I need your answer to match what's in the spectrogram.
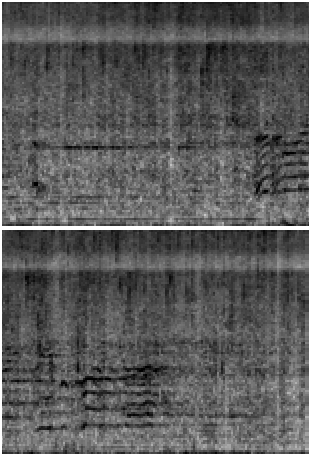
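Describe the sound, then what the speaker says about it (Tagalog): Steady heavy rain from Typhoon Tino pours down with a constant wash of noise and gusty rumbling wind, loud and close, with faint whistling tones drifting through. "Andito sa part na ito, malakas ang ulan at hangin dito."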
